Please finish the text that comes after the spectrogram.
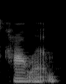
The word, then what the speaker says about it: column: order to spell it, we'll make two chunks: call, k, o, and then uh, and then stick on a silent N at the end, column.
